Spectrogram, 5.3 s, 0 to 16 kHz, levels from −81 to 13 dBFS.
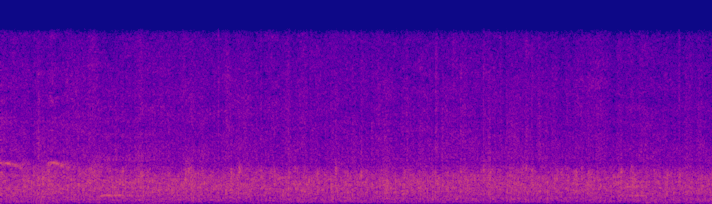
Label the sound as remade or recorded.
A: remade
